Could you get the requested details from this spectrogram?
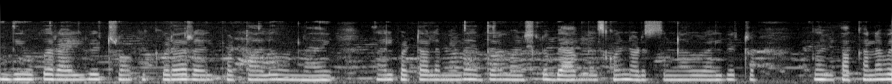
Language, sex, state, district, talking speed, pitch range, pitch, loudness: Telugu, female, Telangana, Nalgonda, 135 wpm, 215-230 Hz, 220 Hz, -14 LUFS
